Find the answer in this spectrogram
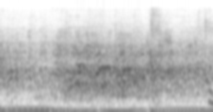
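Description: Studio audience laughing in a steady mass of laughter, over a low background music bass line.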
